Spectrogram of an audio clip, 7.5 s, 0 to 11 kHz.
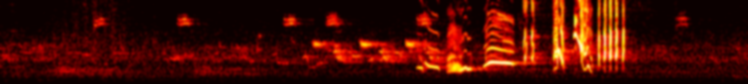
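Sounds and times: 
Eurasian blackbird Turdus merula singing: 1.8 - 6.3.

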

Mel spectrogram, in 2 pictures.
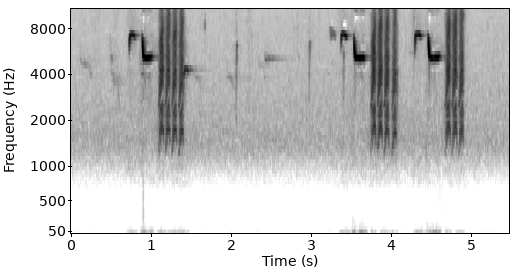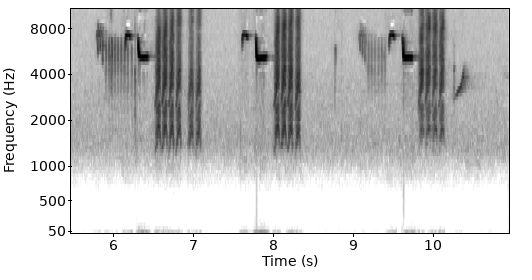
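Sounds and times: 
great tit Parus major calling: 0.7 - 1.5, 3.3 - 4.9, 5.8 - 7.0, 7.6 - 8.4, 9.1 - 10.4.

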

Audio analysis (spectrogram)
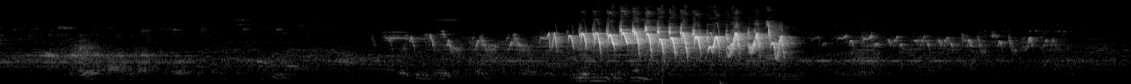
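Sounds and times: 
common chaffinch Fringilla coelebs song trill: 4.8 - 10.6.

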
